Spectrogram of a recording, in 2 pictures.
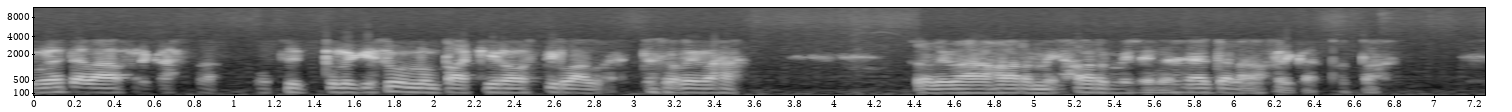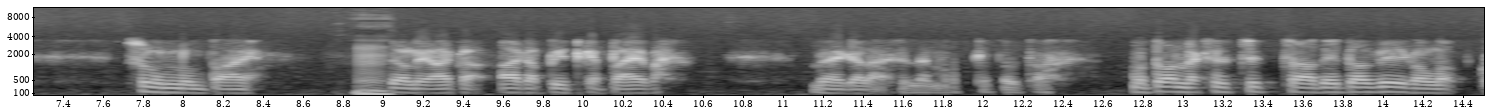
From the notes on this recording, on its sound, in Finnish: puhelinhaastattelussa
